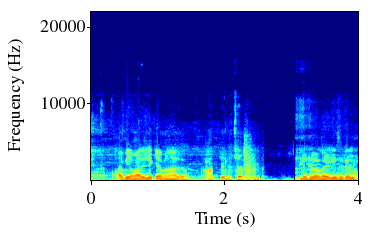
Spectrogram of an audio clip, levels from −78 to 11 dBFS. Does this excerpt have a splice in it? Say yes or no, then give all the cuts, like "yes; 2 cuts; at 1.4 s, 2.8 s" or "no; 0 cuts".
yes; 1 cut; at 3.1 s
